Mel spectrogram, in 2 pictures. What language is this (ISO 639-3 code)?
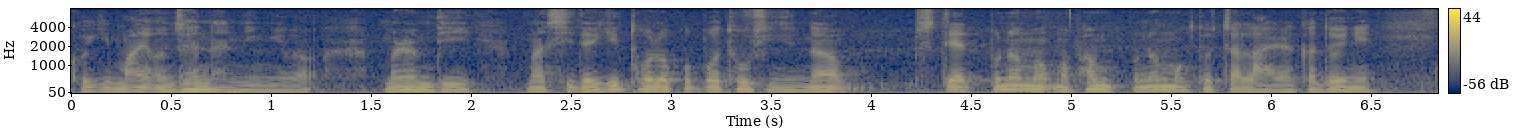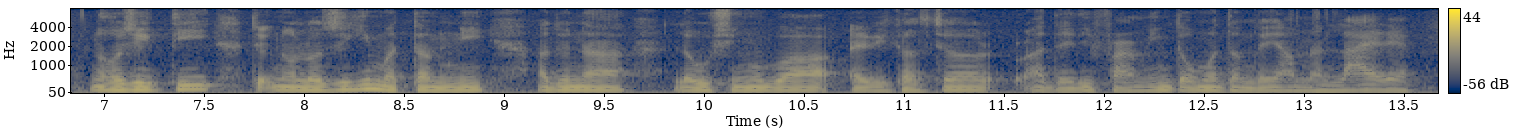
mni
